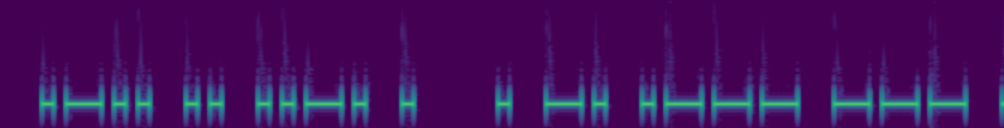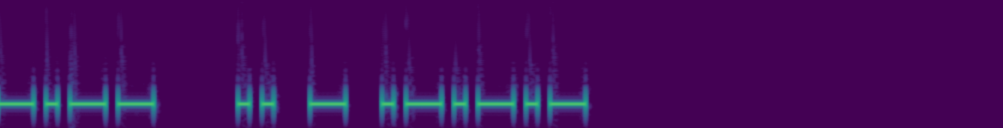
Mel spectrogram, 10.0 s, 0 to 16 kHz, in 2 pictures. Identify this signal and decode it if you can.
Morse code, heard as a keyed tone, about 20 wpm, 700 Hz. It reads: LIFE ENJOY IT.
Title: Sentences with 6-Word Phrases - 20wpm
